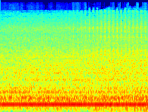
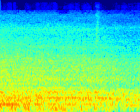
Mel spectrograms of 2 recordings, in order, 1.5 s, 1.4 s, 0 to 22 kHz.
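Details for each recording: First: 1989 Jeep Cherokee XJ (Renix 4.6L I6) with retrofitted 1997–2000 Volvo S70/V70 two-speed electric fan: steady whoosh with constant buzzing tone as a blade rubs the shroud, a small clearance issue; loosening it stops it. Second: 1989 Jeep Cherokee XJ 4.6L I6 with a Volvo S70/V70 two-speed electric fan retrofit: smooth steady whir with faint hum and no scraping after loosening the mount; fan had rubbed the trimmed shroud, now running normally.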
